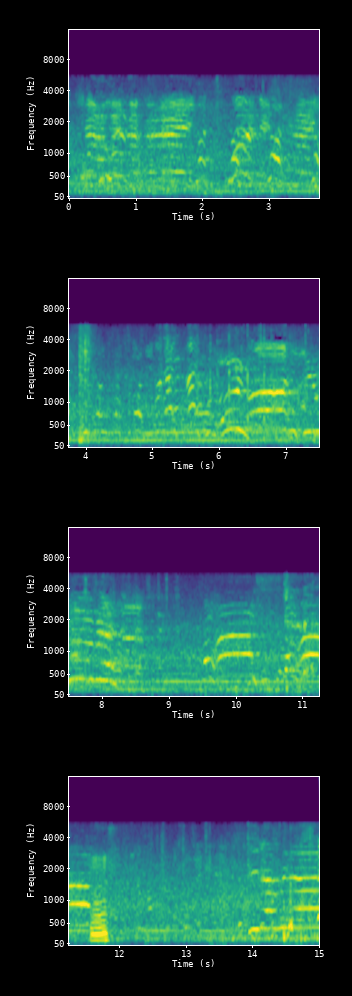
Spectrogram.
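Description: Footballers and touchline spectators shouting and calling to one another during play, the voices at a distance and overlapping, with one louder shout about two thirds of the way through.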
